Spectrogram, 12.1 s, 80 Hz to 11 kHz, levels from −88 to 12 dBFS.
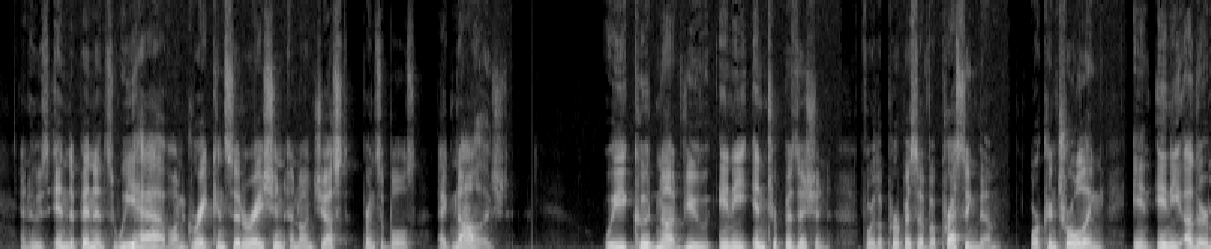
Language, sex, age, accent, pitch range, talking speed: English, male, 40-59, American, 90-145 Hz, 150 wpm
